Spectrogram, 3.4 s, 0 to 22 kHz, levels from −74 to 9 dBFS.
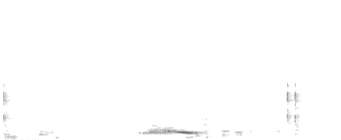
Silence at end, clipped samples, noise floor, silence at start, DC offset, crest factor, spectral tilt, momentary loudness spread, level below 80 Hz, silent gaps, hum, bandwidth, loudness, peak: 0.4 s; under 0.1%; -79 dBFS; 0.05 s; under 0.1%; 22 dB; 1 dB/octave; 25 LU; -86 dBFS; none; none; 9.6 kHz; -42 LUFS; -24 dBFS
